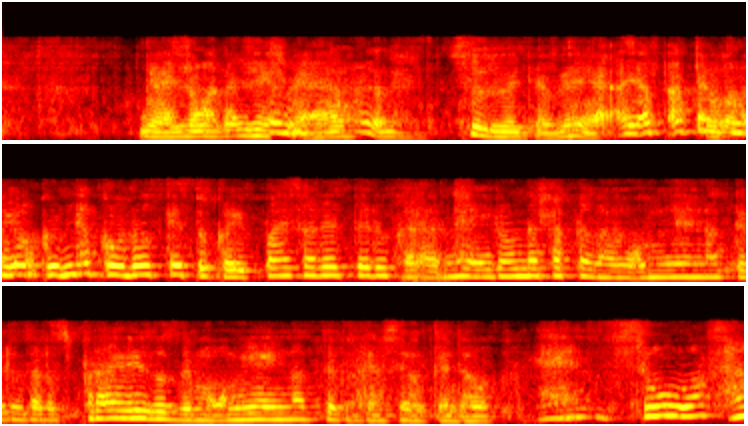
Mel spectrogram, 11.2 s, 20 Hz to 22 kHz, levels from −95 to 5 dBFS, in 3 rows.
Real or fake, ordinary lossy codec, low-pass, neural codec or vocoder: fake; none; none; codec, 16 kHz, 4.8 kbps, FACodec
